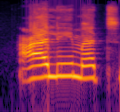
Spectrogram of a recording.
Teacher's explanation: حرف العین کو ہم حلق کے درمیان والے حصے سے ادا کریں گے. لام کے نیچے زیر ہے تو ہمیں لام کو زیر سے ادا کرنا ہے اور اسے ظاہر کرنا ہے.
